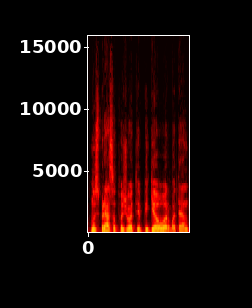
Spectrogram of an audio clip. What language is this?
Lithuanian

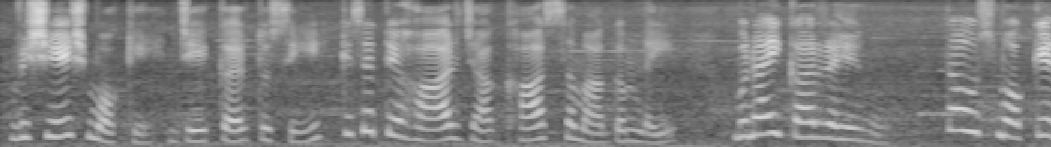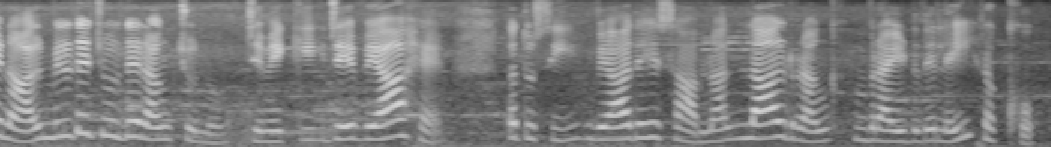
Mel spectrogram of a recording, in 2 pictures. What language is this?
Punjabi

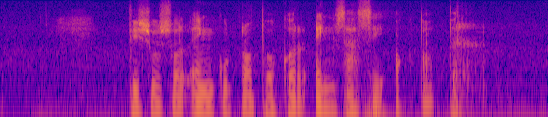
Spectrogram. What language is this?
Javanese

